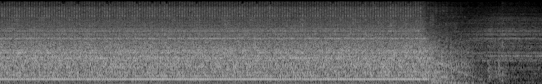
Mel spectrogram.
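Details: BMW E46 with M52TUB25 engine at idle, VANOS disconnected: even low hum, no grinding, speed constant until shutoff, no RPM drop. Owner suspects the VANOS causes a grinding noise, worse at startup, heard when connected. Normal idle.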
